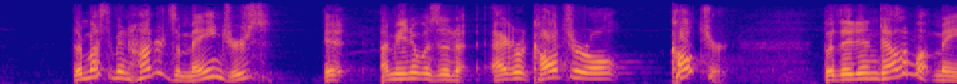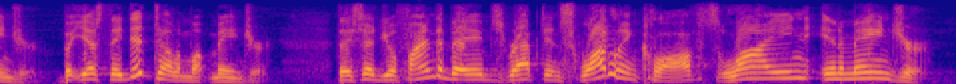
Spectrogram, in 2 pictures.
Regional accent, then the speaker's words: Bloomsburg, Pennsylvania, United States; when I was raised in Bloomsburg, Pennsylvania, I used to march in the Halloween parade every year.

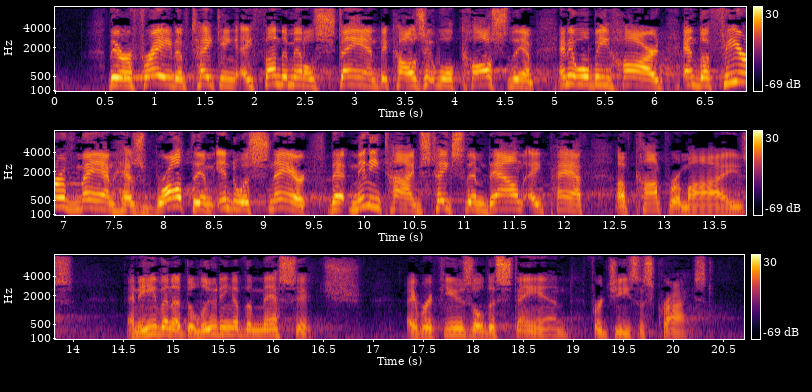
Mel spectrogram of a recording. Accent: Tennessee, United States; I grew up in East Tennessee. My father was a plumber for Eastman Kodak, and he always had a farm where we as boys learned how to work.

